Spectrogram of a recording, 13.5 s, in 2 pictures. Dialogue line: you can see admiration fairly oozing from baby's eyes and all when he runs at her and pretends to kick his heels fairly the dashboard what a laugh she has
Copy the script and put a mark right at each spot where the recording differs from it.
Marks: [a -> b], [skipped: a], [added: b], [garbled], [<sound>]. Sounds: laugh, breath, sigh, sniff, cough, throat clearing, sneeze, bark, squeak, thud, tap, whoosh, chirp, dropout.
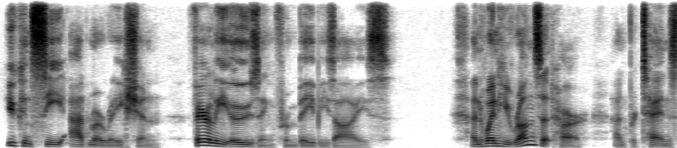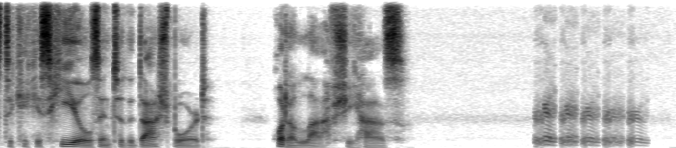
you can see admiration fairly oozing from baby's eyes and [skipped: all] when he runs at her and pretends to kick his heels [fairly -> into] the dashboard what a laugh she has [laugh]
